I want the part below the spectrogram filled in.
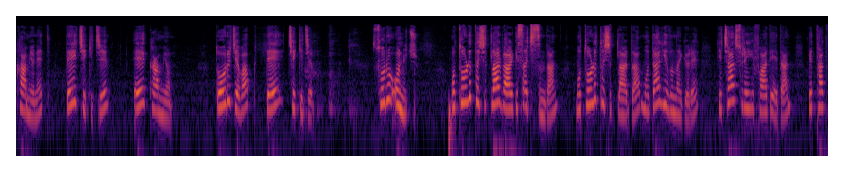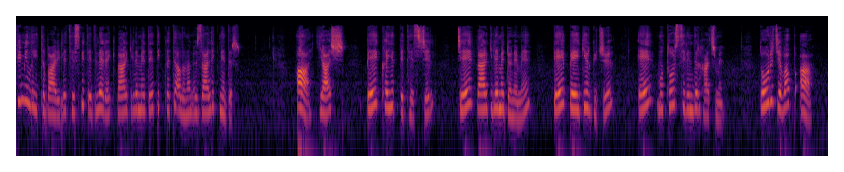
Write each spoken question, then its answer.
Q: Motorlu taşıtlar vergisi açısından motorlu taşıtlarda model yılına göre geçen süreyi ifade eden ve takvim yılı itibariyle tespit edilerek vergilemede dikkate alınan özellik nedir?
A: Doğru cevap A. Yaş.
